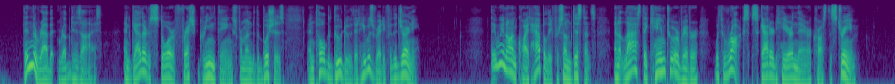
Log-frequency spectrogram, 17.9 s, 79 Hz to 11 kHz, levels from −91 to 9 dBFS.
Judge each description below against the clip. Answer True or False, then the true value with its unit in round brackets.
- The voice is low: True (115 Hz)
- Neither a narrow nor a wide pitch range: False (6.5 semitones)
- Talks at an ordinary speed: True (180 wpm)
